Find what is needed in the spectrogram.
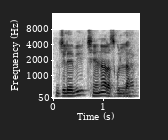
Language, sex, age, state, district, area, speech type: Urdu, male, 30-45, Bihar, Khagaria, rural, spontaneous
